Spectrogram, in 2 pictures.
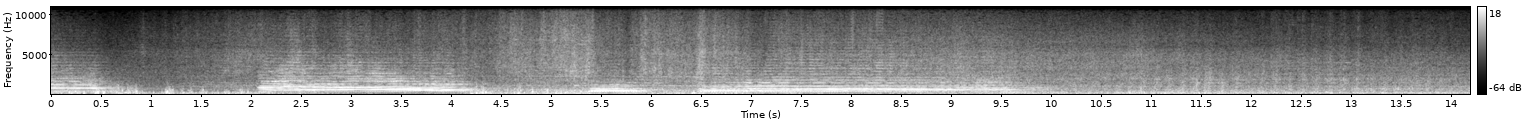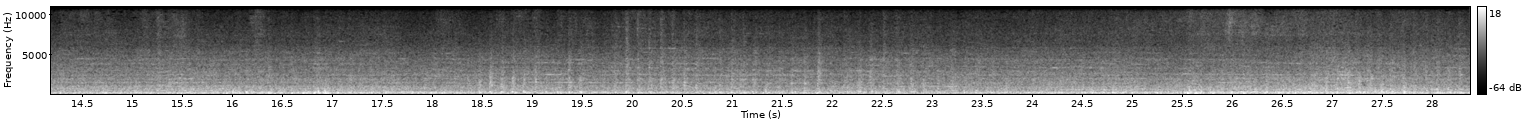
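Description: Horn of a Norfolk Southern GE C40-9W freight locomotive sounding four blasts in the first ten seconds: long, long, short, long, the standard grade-crossing warning. After that comes the steady rumble and clatter of double-stack container cars rolling past.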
